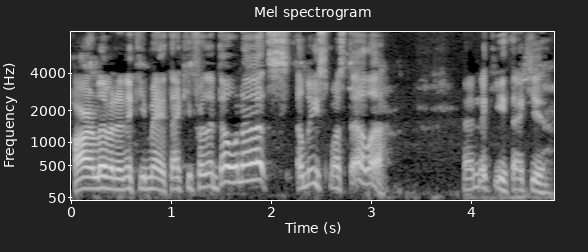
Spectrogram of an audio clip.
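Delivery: high, lifted thank-you; excited thanks. Real, not acted. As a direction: call out thanks happily. Thanking gifters on live.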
